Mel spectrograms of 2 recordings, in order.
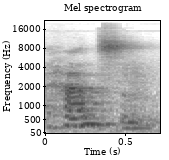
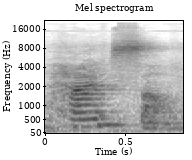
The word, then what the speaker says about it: handsome: Where the same, it's like handsome, it's Okay. not handsome.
